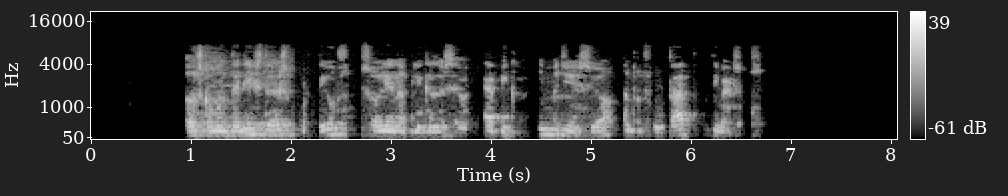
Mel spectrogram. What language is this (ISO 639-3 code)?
cat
